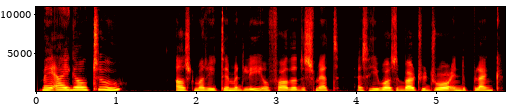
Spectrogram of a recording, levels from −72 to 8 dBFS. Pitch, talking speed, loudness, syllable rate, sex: 210 Hz, 205 wpm, -17 LUFS, 5.4 syllables/s, female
